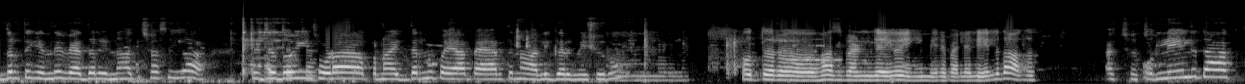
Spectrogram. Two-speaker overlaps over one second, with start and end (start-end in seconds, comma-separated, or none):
none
